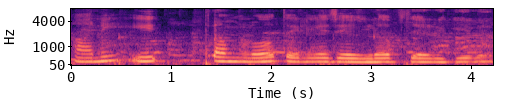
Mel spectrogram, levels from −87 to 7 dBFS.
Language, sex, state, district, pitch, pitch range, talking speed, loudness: Telugu, female, Andhra Pradesh, Sri Satya Sai, 200 Hz, 190-225 Hz, 70 wpm, -14 LUFS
